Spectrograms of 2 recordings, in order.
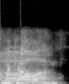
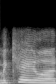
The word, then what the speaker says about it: Michella: asking how to pronounce my first name it's Micha everyone yeah not Michaela not michella okay someone likes your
